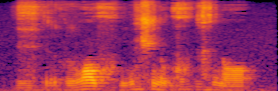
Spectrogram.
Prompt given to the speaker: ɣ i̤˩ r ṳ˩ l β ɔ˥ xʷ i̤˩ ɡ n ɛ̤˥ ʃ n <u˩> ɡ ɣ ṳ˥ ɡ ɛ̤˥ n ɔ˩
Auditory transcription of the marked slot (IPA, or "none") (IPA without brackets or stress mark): u˩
